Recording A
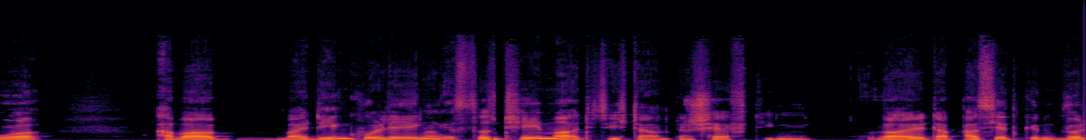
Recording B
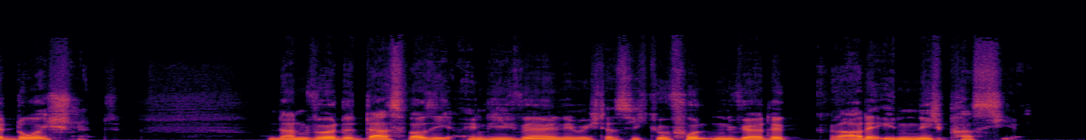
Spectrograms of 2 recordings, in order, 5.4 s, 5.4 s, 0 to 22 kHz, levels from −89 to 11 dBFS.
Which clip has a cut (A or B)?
A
